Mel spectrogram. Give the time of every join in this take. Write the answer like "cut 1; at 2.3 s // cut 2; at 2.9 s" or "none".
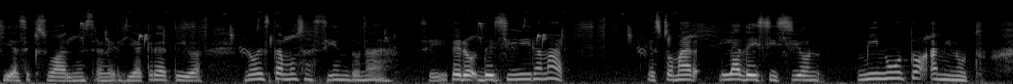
cut 1; at 4.5 s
